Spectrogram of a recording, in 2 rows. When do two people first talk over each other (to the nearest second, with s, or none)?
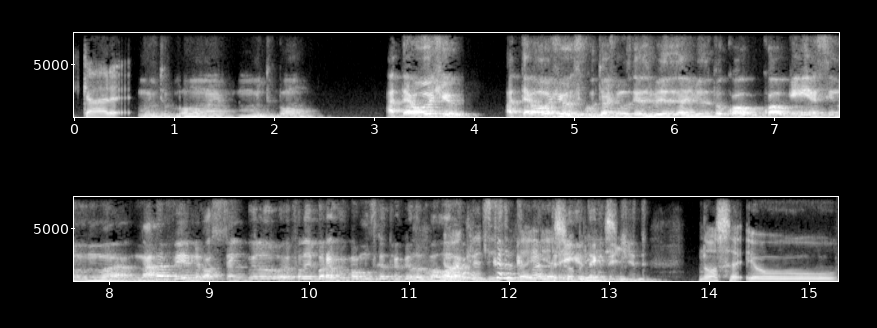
11 s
